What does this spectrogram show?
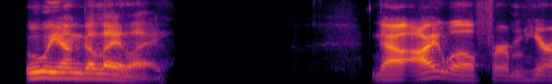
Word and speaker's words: Uiagalelei: been trying to uh figure out how to say the name it's DJ U angele now I will from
